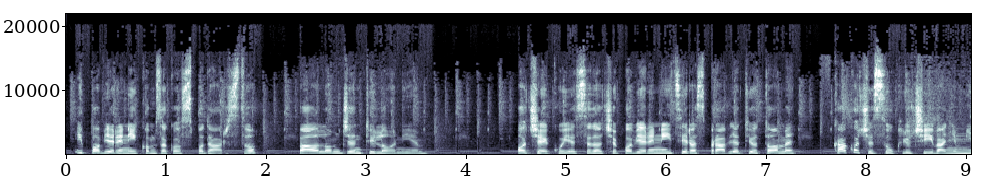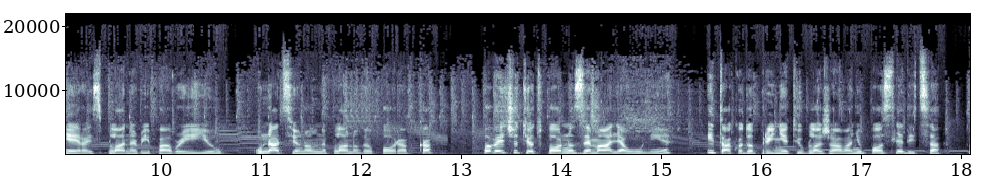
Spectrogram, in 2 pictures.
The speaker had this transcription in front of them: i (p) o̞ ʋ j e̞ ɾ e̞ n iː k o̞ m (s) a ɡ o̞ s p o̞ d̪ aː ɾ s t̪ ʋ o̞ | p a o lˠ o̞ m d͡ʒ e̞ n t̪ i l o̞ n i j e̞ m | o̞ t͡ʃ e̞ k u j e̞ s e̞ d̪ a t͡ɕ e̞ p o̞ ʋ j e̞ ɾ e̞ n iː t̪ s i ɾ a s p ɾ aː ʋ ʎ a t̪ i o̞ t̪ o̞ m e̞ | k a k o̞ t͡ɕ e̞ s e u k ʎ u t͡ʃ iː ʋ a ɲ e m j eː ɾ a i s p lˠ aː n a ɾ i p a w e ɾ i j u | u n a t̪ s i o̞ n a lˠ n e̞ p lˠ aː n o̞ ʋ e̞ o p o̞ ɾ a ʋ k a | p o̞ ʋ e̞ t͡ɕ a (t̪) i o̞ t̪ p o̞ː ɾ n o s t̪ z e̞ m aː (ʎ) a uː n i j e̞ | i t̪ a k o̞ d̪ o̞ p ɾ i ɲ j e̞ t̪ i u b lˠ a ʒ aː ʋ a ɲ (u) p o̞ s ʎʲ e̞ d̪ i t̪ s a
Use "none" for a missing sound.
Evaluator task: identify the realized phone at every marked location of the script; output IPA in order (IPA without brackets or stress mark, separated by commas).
p, z, t̪, ʎ, u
